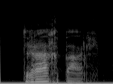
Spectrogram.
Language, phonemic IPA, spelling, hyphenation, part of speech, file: Dutch, /ˈdraːx.baːr/, draagbaar, draag‧baar, adjective / noun, Nl-draagbaar.ogg
- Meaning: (adjective) portable; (noun) stretcher, bier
